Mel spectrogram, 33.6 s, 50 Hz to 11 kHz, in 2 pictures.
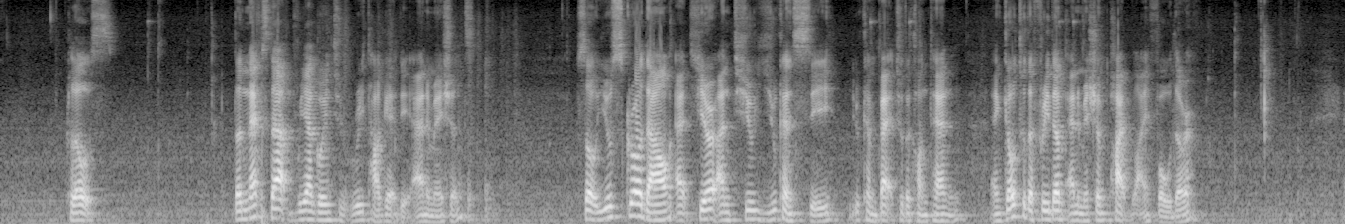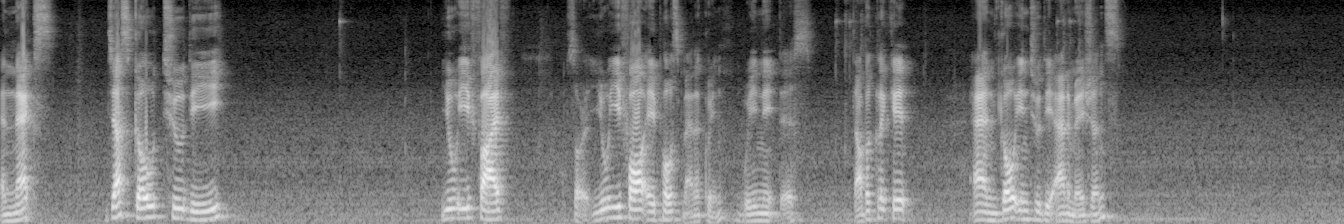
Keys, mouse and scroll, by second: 1.8 click, 6.8-7.2 drag, 7.7-8.4 drag, 8.4-8.9 drag, 11.7 click, 13.3 click, 13.4 click, 21.1-22.6 drag, 27.3 click, 27.5 click, 30.0 click, 30.2 click.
